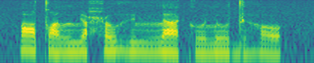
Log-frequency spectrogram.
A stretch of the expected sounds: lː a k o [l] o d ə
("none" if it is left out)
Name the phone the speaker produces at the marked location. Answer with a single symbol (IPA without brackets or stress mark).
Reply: l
